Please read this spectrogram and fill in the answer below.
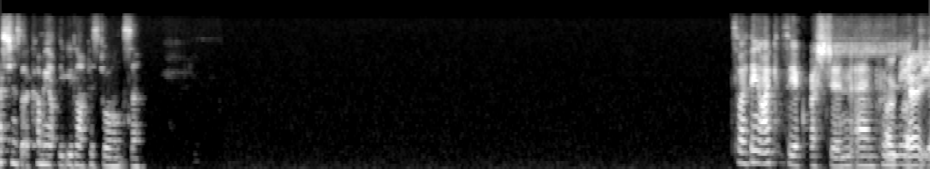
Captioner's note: silence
